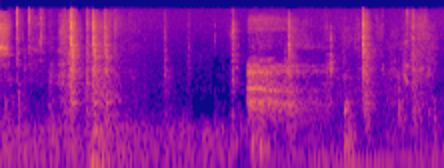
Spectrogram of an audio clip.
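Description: Ozark Trail knife blade carving an oak spoon blank: a run of short sharp clicks as it bites the wood, with a longer scraping stroke about two and a half seconds in.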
